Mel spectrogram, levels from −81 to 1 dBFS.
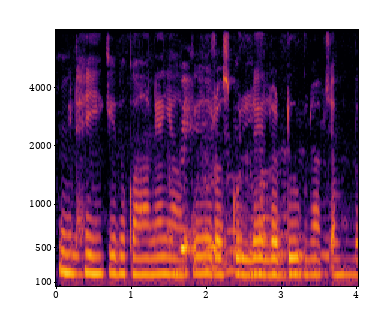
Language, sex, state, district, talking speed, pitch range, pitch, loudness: Hindi, female, Chhattisgarh, Raipur, 150 wpm, 190-205 Hz, 195 Hz, -16 LUFS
